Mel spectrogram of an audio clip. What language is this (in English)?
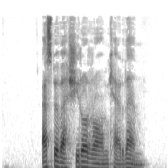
Persian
